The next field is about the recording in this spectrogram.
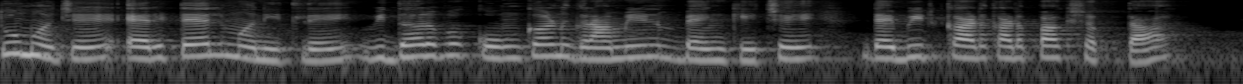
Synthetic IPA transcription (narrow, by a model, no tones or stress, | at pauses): t̪ũːm̤əd͡ʑẽʔɛɾʈelmənit̪leʋid̪ʱəɾbʱəkõŋkəɳɡɾamiːɳbɛ̃ŋket͡ɕẽ | ɖɛbiʈkaɽkaɽpakɕəkt̪a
